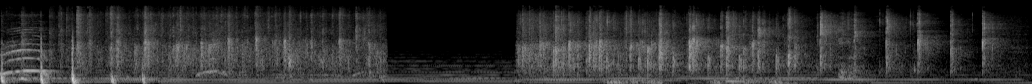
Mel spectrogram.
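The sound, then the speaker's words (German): An audience breaks into steady applause for a speaker about to give a message, many hands clapping in a dense, crackling patter that briefly cuts out partway through, then resumes just as strongly to the end. “Mega herzlichen Applaus für dich.”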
